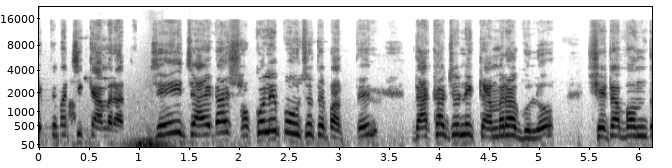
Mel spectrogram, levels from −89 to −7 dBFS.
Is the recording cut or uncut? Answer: cut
